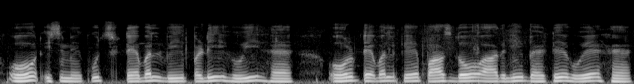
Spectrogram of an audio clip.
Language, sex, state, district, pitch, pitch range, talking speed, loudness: Hindi, male, Uttar Pradesh, Saharanpur, 150 Hz, 140-160 Hz, 160 wpm, -15 LUFS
